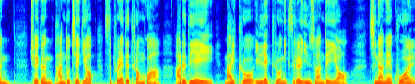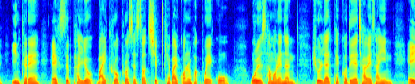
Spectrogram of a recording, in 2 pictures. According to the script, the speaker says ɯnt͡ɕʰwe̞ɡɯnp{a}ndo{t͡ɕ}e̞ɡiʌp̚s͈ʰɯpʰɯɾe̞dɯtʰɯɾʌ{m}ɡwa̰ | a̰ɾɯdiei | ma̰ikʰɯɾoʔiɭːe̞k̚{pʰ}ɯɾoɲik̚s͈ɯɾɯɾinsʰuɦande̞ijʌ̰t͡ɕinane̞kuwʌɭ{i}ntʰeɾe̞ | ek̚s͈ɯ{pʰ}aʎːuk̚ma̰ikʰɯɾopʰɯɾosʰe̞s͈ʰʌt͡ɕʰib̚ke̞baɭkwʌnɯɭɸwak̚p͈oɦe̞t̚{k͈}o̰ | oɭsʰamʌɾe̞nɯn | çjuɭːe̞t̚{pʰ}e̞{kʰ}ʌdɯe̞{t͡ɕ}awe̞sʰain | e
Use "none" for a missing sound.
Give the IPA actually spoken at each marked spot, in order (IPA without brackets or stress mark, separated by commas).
a, t͡ɕʰ, m, tʰ, i, pʰ, k͈, pʰ, kʰ, t͡ɕ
